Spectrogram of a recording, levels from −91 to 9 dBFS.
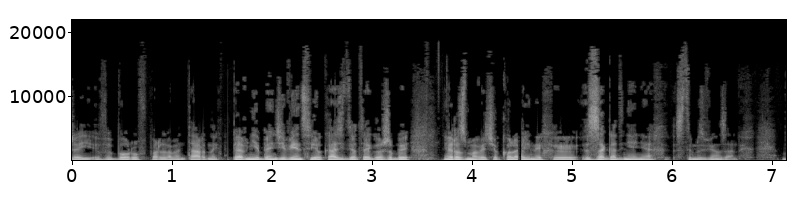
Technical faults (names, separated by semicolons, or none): gap at a join of encoded pieces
